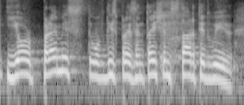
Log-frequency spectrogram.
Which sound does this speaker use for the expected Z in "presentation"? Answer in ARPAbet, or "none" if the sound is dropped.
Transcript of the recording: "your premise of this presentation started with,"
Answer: Z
